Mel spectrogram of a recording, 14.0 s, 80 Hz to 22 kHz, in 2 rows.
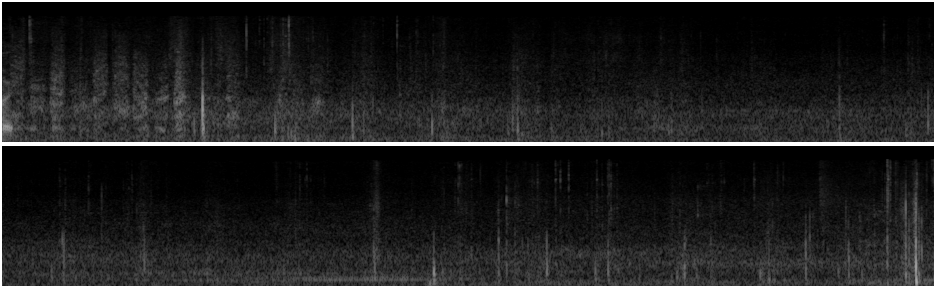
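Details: Dog panting steadily on an early-morning hike around 7 a.m. through Mississippi River Regional Park toward a spring-fed cave, overcast and humid; the walkers are Kurgan, a 23-week-old Blue Bay Shepherd, and Lobo, a two-year-old German Shepherd, with footsteps crunching and a voice now and then.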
